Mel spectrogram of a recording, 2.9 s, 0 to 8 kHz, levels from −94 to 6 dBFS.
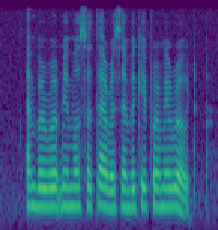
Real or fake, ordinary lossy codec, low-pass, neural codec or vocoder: real; none; 7.2 kHz; none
